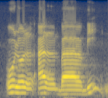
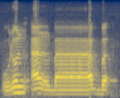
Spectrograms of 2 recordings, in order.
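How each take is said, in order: First: The last word ends with a full vowel ending. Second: The last word ends on a bounced stopped consonant. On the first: The reading continues without stopping. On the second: The reader stops at the end of the verse.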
